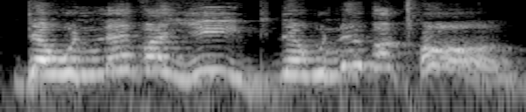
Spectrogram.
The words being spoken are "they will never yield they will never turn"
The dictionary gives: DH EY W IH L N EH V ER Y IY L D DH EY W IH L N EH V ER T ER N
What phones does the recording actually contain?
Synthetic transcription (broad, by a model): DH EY W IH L N EH V ER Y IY D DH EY W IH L N EH V ER T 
